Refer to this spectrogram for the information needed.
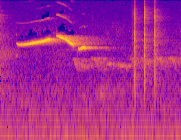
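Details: White-rumped shama in competition song: two long clear whistles gliding upward, then a lower falling whistle, followed by three sharp clicks.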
